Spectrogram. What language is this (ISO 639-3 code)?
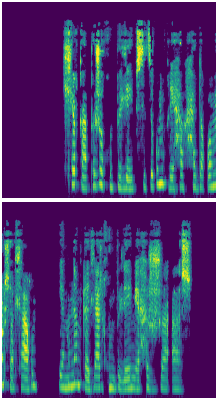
kbd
